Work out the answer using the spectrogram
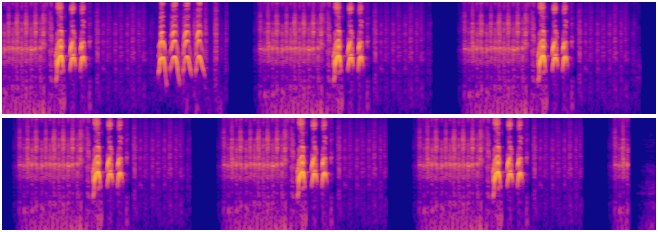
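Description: An animal call repeated six times, about every three seconds: each time a breathy rasp, then three or four quick high-pitched yelps.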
